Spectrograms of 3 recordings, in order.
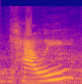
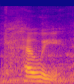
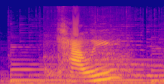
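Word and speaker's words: Callie: people to pronounce because it's very similar to Kelly which is much more common it's a very small difference I don't even know if you can hear it when I say it but cally in Kelly so it's very small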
